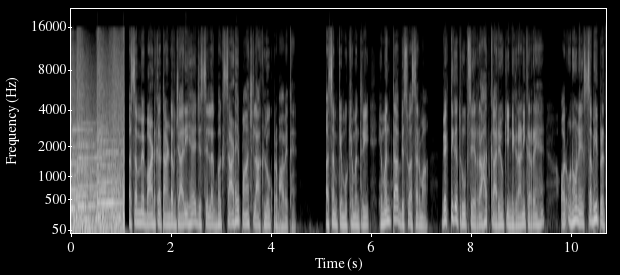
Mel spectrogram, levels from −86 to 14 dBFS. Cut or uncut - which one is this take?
cut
